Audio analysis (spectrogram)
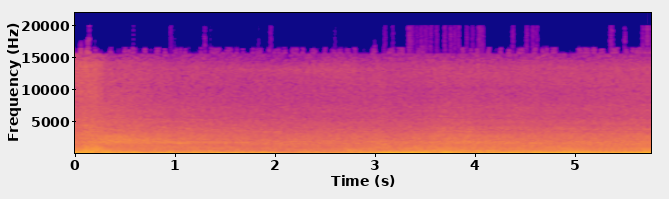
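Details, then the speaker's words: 2006 Ford Crown Victoria P-71 V8 after muffler modification (internal passages bored, Helmholtz resonator defeated), revved while parked, no load: blips up and settles back, slightly louder, throatier note, no rattles or leaks; normal exhaust note. "Well, definitely not as dramatic as slapping on a set of Magnaflows. A little louder."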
